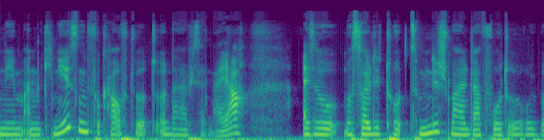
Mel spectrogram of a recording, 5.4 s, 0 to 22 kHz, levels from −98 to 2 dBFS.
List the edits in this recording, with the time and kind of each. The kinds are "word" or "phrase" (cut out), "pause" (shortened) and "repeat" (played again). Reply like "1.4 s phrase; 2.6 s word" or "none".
none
